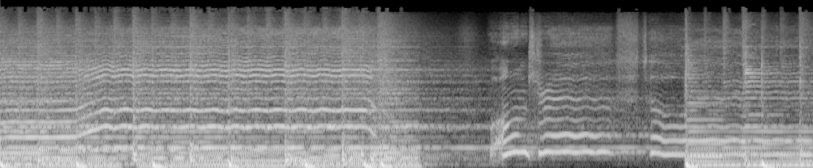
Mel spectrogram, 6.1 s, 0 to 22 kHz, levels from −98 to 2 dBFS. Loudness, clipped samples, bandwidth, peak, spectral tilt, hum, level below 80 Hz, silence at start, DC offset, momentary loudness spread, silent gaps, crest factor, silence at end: -14 LUFS; under 0.1%; 18 kHz; 0 dBFS; -4.5 dB/octave; none; -20 dBFS; 0 s; under 0.1%; 11 LU; none; 12 dB; 0 s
